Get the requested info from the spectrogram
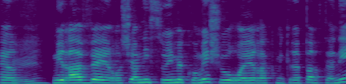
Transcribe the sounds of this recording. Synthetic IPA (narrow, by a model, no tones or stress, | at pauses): eʁmiʁaveʁo̞ʃemnisuimːe̞ko̞miʃeuʁo̞e̞ʁakmikʁe̞paʁt̪ani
